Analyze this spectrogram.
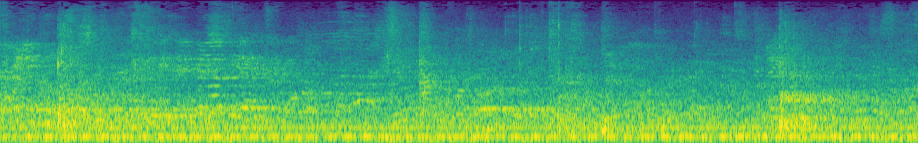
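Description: Tennis balls pop off rackets in the distance, echoing around a large hall.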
